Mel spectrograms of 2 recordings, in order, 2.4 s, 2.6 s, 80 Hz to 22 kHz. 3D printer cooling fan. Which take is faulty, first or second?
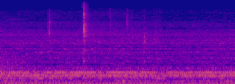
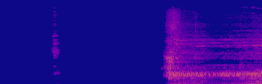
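second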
